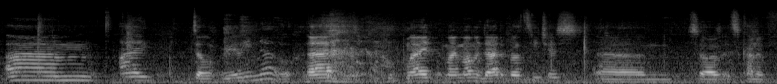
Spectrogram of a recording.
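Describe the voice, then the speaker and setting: A young English-born man raised in the Netherlands, talking as an interview guest in a relaxed, chatty way with many fillers and restarts. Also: on the high side, slow, hardly any pauses. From England, raised in the Netherlands. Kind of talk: casual interview chat. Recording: distant mic with clear background noise.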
